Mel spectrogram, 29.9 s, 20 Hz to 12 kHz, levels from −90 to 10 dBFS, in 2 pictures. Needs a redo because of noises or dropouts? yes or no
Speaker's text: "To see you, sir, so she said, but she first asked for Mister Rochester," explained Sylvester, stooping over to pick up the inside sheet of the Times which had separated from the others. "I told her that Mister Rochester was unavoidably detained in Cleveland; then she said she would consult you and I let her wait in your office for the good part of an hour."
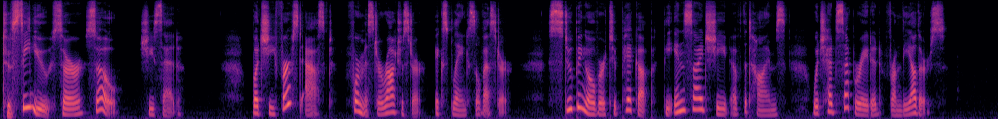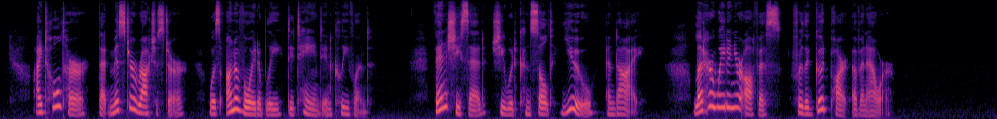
no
